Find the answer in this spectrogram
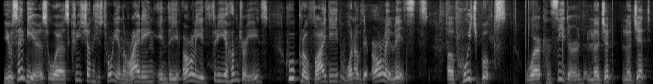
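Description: A man with a Korean accent reads slowly in English, often going back over a phrase before he moves on. His voice sits a little high for a man, and his tone stays relaxed and conversational between the sentences he reads. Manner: reads slowly, repeats phrases, breaks off to comment. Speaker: reader practicing English. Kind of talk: reading aloud with casual commentary.

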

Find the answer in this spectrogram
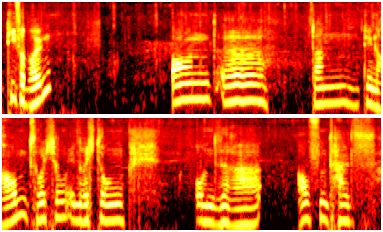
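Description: A man speaks as a player in a tabletop roleplaying game. His voice is soft-edged and dark, and he words things formally, with some hesitation. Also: mid-range voice. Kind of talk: in-character roleplay dialogue in an online game.

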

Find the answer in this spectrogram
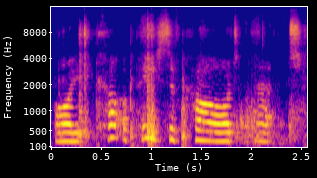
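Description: A middle-aged woman from England, slightly hoarse, chatting her way through a papercraft tutorial at her desk with lots of fillers. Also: a little high, slow, background noise. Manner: chatty, rambling, full of fillers. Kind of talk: casual crafting tutorial.

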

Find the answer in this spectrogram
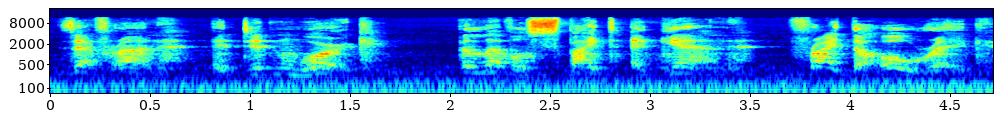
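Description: An actor playing a secretive, intense doctor in a video game, hushed, breathy and urgent. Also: male voice, mid-range voice, unhurried, close to an everyday voice. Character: secretive, intense male doctor seeking a cure.

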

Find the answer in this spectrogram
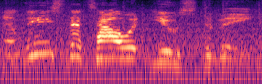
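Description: A man's voice: high-pitched, wildly swooping pitch, moderate pace. A man, a truck driver musing aloud in an offhand, rambling way as he drives. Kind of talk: casual driving commentary. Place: inside a truck cab on the road. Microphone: dash camera in the cab. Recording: loud engine and road noise.

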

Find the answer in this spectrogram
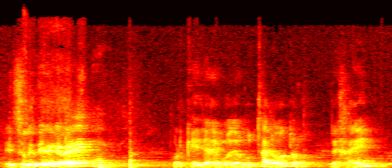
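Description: A man's voice: a little high, sing-song, normal speed. A man interviewing children from off camera in a playful, teasing manner. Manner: teasing, jokey. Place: classroom studio. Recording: echoey room, off-mic, music behind.

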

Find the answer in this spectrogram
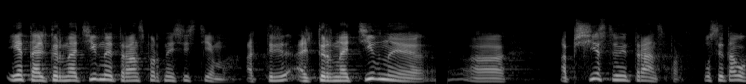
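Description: A middle-aged man giving a public lecture to a live audience in a small dark room, talking conversationally with many fillers and restarts, recorded from a camera at a distance. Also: high-pitched.

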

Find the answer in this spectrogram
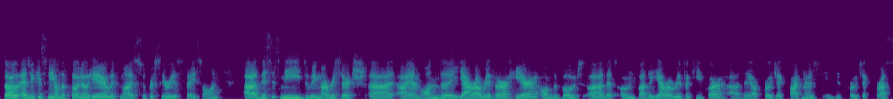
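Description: A woman's voice: mid-range voice, fairly quick. A woman from the Netherlands with a Dutch accent, a marine biologist presenting slides on a video call in a friendly, explanatory way, with many fillers. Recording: tinny phone-like call audio.

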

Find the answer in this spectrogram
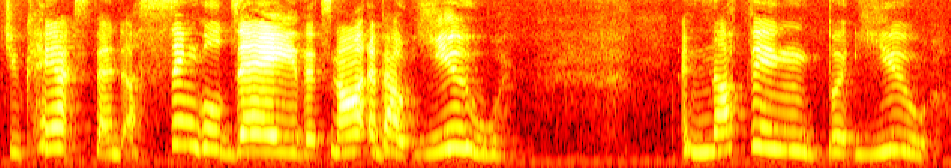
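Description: Teen girl doing a jealous hurt young wife, theatre monologue, emphatic, high sharp voice. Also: full character voice. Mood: angry, sarcastic. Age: teens. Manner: emphatic, sarcastic. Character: hurt, jealous young wife berating her self-absorbed husband.

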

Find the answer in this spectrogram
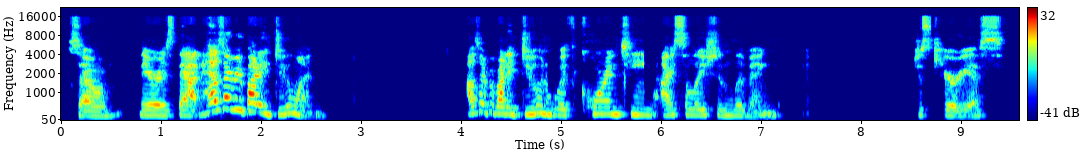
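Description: A woman's voice: medium pitch, expressive, measured pace, long pauses, rough recording. A woman in her fifties co-hosting a yarn shop livestream over a video call, chatting and reading viewer comments aloud. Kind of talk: casual livestream chat. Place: room with shelves of yarn behind. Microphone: webcam video call.

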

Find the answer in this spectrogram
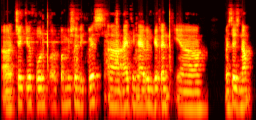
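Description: A man's voice: mid-range voice, monotone, moderate pace, gravelly, background noise. A man in his thirties with an Indian accent, presenting a casual step-by-step screen-share tutorial in a repetitive way. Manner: repetitive, step-by-step explaining, addressing viewers as guys. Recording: muffled, echoey room recording.

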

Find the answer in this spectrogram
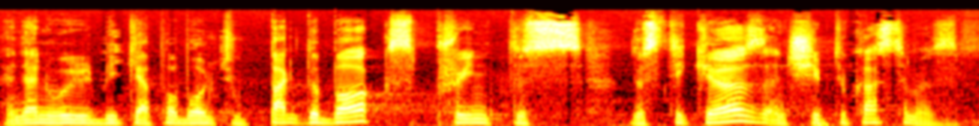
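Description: A man gives an explanatory factory demonstration into a handheld mic, haltingly, searching for words. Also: medium pitch, slightly rough, no room sound. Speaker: factory guide. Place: large factory workshop, indoors. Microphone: handheld microphone. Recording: music behind the voice.

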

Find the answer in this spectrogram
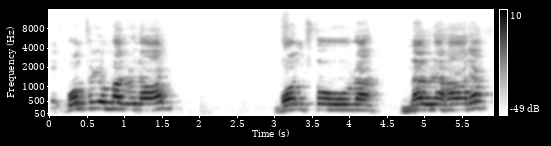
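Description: High-voiced henpecked pantomime father acted by a man. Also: slow, darkish tone. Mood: mild, pleased. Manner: hesitant, mildly indignant, proper. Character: mild, henpecked, blustering middle-aged father and ex-soldier. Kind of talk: stage pantomime comedy. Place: indoor stage, amateur theatre performance. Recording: roomy stage recording, noticeable background noise.

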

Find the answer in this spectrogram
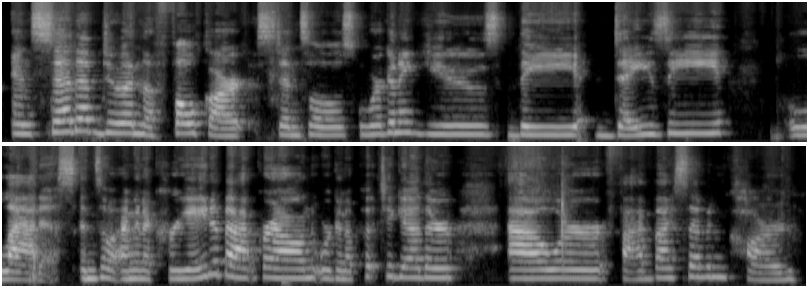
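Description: A woman in her forties, slightly hoarse, chatting casually as she hosts a live craft stream from her home craft room and greets viewers by name. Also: a little high, a bit bright. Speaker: craft livestream host.

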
